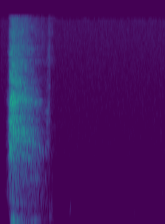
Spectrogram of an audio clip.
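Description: A man sighs once, a short breathy exhale of about half a second, at the start.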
